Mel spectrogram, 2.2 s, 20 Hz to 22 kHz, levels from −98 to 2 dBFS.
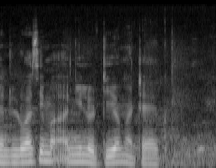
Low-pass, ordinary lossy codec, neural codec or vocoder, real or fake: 19.8 kHz; none; none; real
